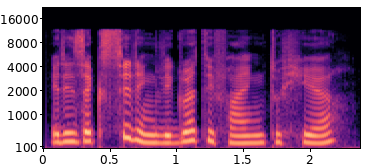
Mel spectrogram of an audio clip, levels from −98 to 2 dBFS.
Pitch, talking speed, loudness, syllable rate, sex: 230 Hz, 150 wpm, -17 LUFS, 5.1 syllables/s, female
